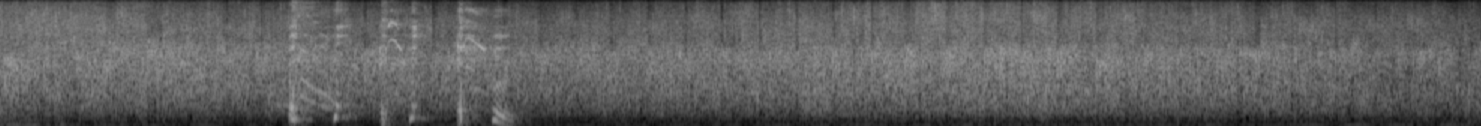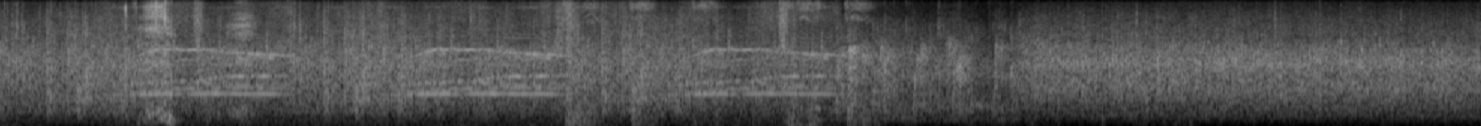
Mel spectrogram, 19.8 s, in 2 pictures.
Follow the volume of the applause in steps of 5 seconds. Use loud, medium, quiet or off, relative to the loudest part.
loud, loud, loud, medium.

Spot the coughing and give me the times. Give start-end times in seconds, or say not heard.
1.9-3.5, 10.6-11.6, 13.6-15.8.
